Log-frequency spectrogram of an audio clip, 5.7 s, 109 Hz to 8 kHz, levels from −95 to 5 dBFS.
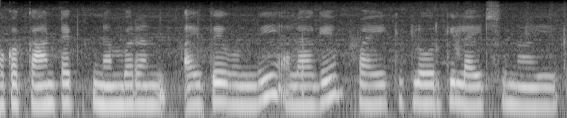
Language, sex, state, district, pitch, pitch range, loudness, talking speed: Telugu, female, Andhra Pradesh, Sri Satya Sai, 180 Hz, 175-190 Hz, -17 LUFS, 125 wpm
